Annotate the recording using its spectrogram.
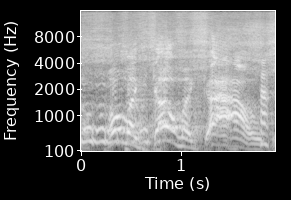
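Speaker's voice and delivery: high, loud shocked gasp of words; horrified but amused outcry; shocked exclamation. Real, not acted. Reacting to gory makeup.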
